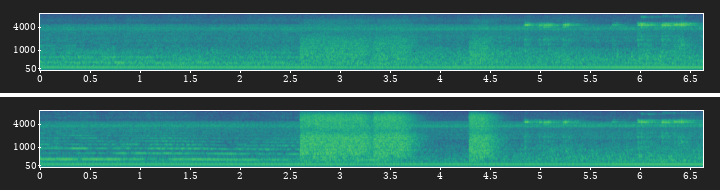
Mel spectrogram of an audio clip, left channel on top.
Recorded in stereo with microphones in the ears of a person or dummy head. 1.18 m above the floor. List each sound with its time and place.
2.6 s a gunshot: 70° right (ahead or behind), 0.9 m
4.8 s a clink: 5° left (ahead or behind), 3.5 m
